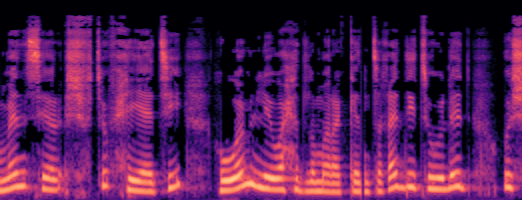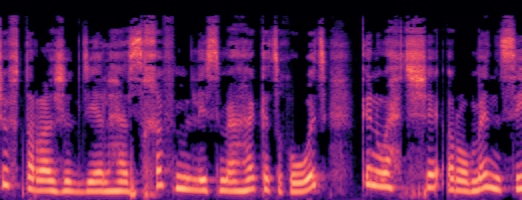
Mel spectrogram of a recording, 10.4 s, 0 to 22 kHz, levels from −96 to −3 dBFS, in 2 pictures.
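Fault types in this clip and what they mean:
Gap between stream segments: the speech drops into two brief, hard-edged silences, one of about 27 ms at 3.61 s, between "هو ملي واحد المرى" and "غادي تولد أو شفت", and one of about 38 ms at 9.66 s, right after "سمعها كتغوت كان واحد". Adjacent segments, which fit a 2-second segment length, are time-stamped so they fail to meet, and the player pads the hole with silence. Nothing is removed; the sound simply resumes late.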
